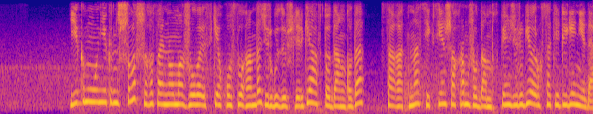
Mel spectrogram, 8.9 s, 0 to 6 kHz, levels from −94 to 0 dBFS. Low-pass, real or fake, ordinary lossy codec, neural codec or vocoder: 5.4 kHz; real; Opus, 32 kbps; none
